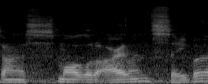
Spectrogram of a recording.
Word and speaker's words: Saba: a small little Island Saba I think is pronounced sa ba and um over in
